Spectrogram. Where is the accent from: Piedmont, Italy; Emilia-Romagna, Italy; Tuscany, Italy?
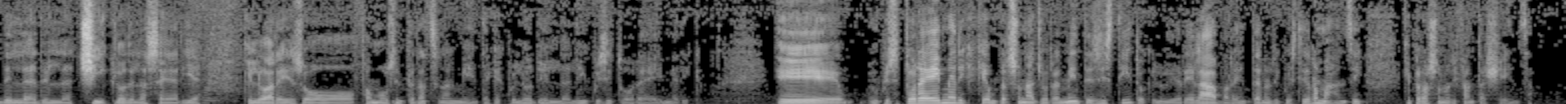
Emilia-Romagna, Italy; Bologna; vengo da Bologna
